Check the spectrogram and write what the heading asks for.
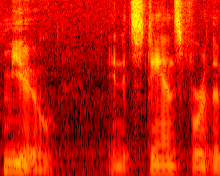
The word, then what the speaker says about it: mu: the average symbol but technically we call that mu it's pronounced mu and it stands for the mean of a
